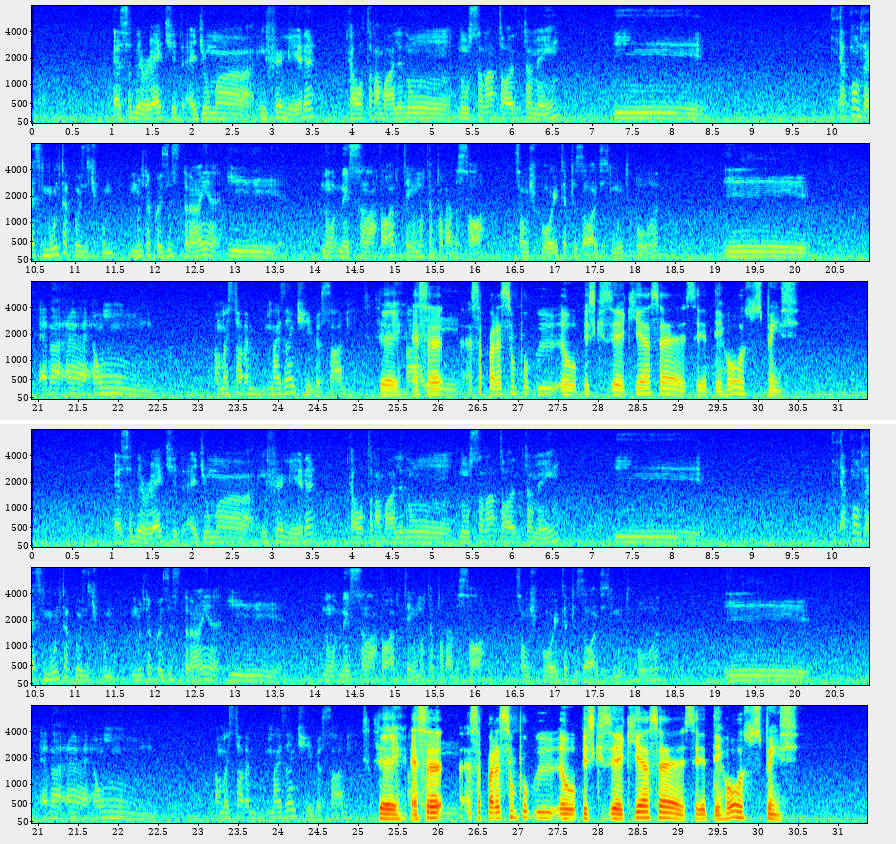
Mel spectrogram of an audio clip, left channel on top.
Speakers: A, on the left; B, on the right.
A: Essa The Wretched é de uma enfermeira que ela trabalha num, num sanatório também. E, e acontece muita coisa, tipo, muita coisa estranha. E no- nesse sanatório tem uma temporada só. São, tipo, oito episódios, muito boa. E é, na- é, é um, é uma história mais antiga, sabe?
B: Sei.
A: Aí,
B: Essa, essa parece um pouco. Eu pesquisei aqui, essa é- seria terror ou suspense?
